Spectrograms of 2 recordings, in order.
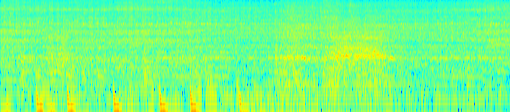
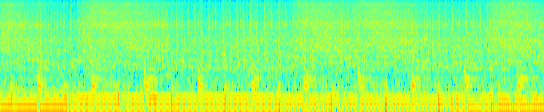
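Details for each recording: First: Single-cylinder motorcycle after a bearing replacement: light, even idle patter and hiss with no knocking or grinding from the bottom end. Sounds healthy; normal idle. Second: Yamaha New Vixion motorcycle, clutch and rocker arm bearings found loose: steady running with a repeating low knock about three per second over the idle; sounds like a worn crankshaft bearing, engine teardown needed.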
